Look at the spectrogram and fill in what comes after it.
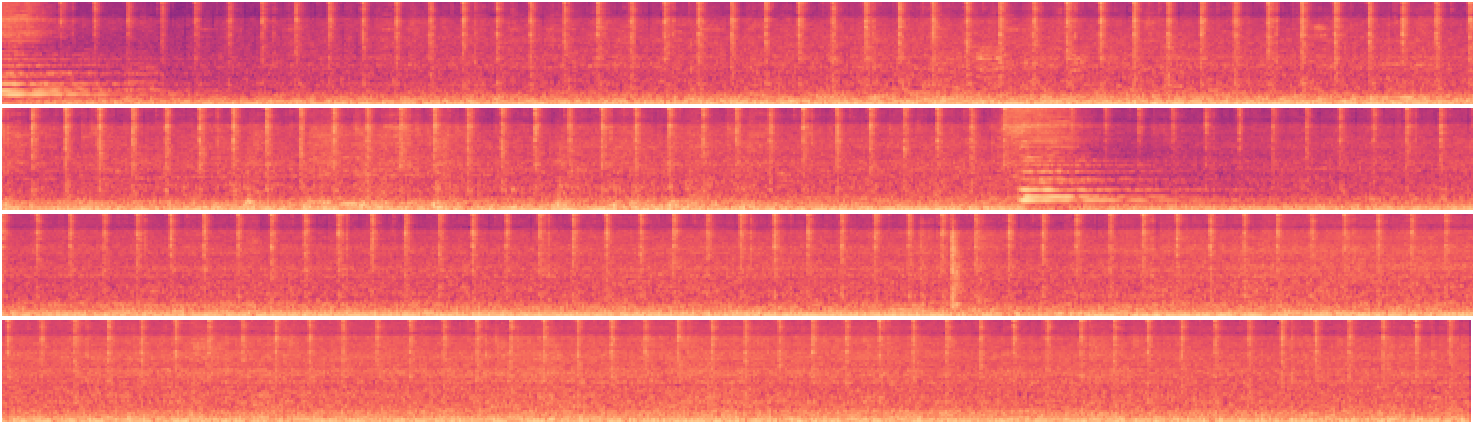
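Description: Train horn blown briefly twice, once at the very start and once about twelve seconds in, over the steady low drone of the locomotive's diesel engine as the train creeps along the track.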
